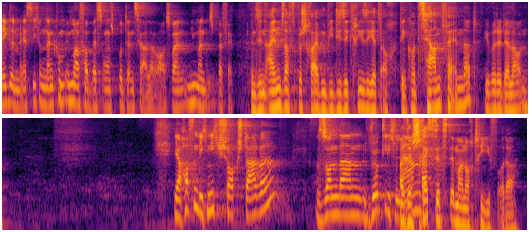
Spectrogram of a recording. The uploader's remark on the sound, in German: Live-Podcast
